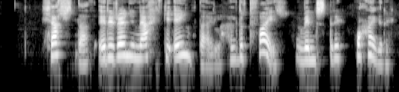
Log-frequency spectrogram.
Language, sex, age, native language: Icelandic, female, 30-39, Icelandic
